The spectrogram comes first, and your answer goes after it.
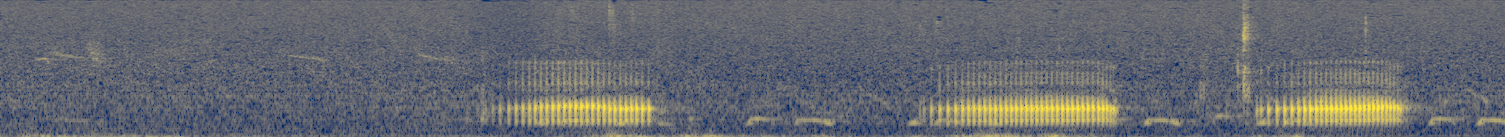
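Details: Three long, pulsed snoring croaks from a guttural toad at Zeekoevlei, roughly one to two seconds apart, with faint short chirps between them and a low rumble beneath.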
